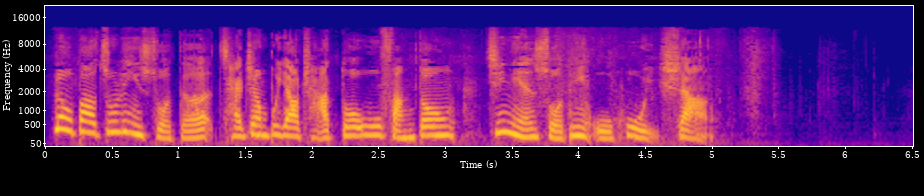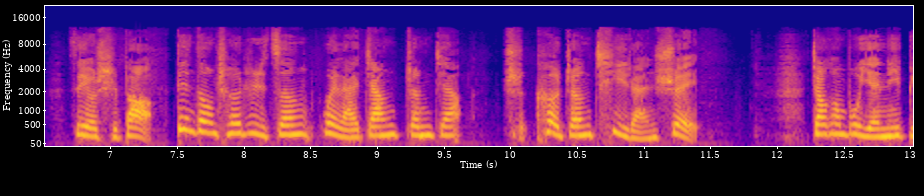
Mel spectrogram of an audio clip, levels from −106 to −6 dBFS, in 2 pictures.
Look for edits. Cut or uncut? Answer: cut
